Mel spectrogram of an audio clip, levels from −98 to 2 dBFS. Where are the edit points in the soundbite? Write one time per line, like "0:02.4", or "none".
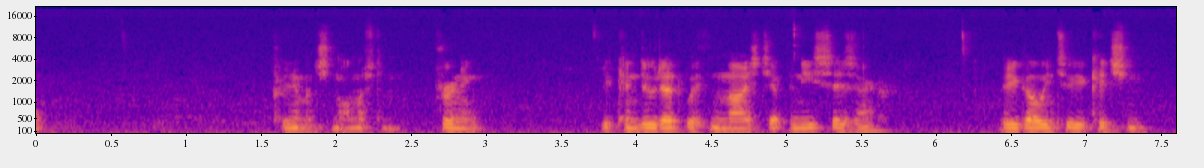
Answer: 0:02.6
